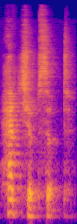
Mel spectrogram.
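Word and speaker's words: Hatshepsut: However, I do expect a correct pronunciation as of hatchips. It is the three English words, hat, ship, and soot.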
